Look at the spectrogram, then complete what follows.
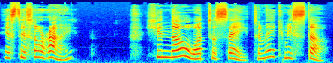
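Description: A woman's voice: extremely high pitch, animated, takes it slowly, fairly bright tone, no room sound, studio quality, pitched above the performer's own voice, exaggerated voice. A woman voicing a tender, teasing male angel lover in an audiobook, coaxing and fussily polite with endearments. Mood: gently teasing. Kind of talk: fan fiction audiobook character voice.

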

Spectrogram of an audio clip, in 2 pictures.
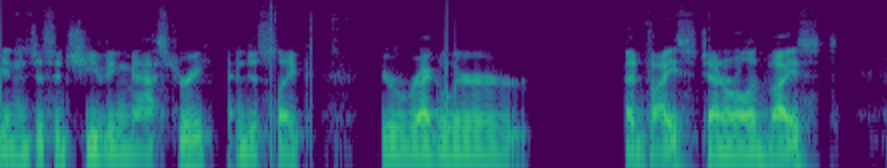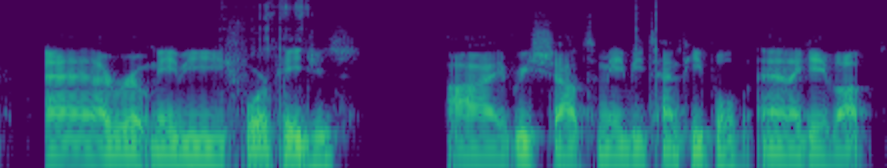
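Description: A man's voice: low voice, a little mellow. A young man in his twenties answering interview questions casually, rambling with many fillers and restarts. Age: 20s. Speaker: author and former college baseball player.

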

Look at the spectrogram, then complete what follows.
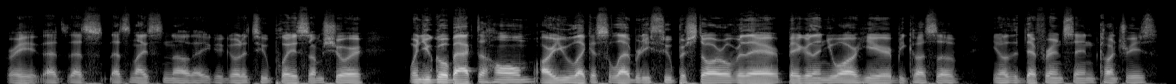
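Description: A man's voice: sits low, completely flat delivery, normal speed, a bit bright, clear, resonant tone, no room sound, clean studio sound. A man hosting a podcast, asking questions in a casual, loose way with free swearing. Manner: casual, swears freely, laughs often. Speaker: podcast host. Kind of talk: casual interview chat.

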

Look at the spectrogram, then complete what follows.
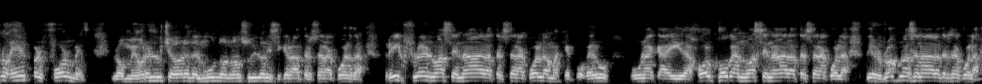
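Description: A man's voice: fairly high pitch, breathy edge, no room sound, dull audio. Passionate, emphatic man in an interview. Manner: passionate, emphatic, rambling with restarts. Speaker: guest, professional wrestler. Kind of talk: casual interview talk.

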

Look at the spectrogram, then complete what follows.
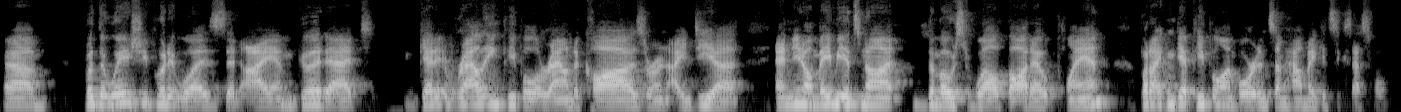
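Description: A man in his thirties, a startup co-founder answering podcast questions in a friendly, joking, relaxed way. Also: on the high side, normal speed, rough recording. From Canada. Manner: friendly, jokey, relaxed storyteller. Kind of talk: casual interview answers.

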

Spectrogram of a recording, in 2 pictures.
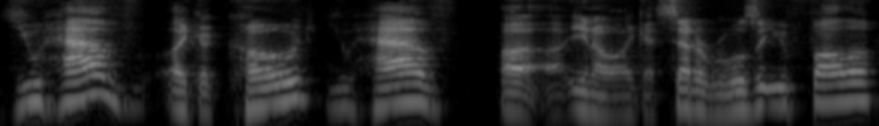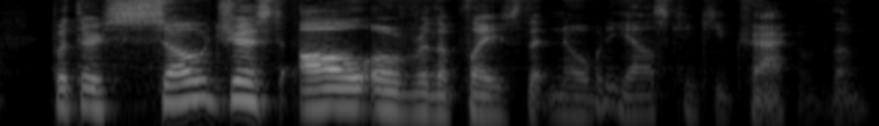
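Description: A man's voice: medium pitch, animated, normal speed, few pauses. A man hosting a casual tabletop gaming podcast, explaining his ideas and checking that others follow. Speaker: podcast host. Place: online voice call, recorded at own microphone.

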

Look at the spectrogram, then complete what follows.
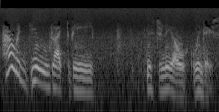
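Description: A scheming American wife in a seventies radio play. She is seductive and insistent, with sweeping, highly animated intonation. The sound is tinny, with a faint hiss. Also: slow pace, heavily acted. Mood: coaxing, probing. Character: scheming, seductive wife coaxing her lover toward murder. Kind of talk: 1970s radio drama acting. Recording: tinny, faintly hissy old radio broadcast.

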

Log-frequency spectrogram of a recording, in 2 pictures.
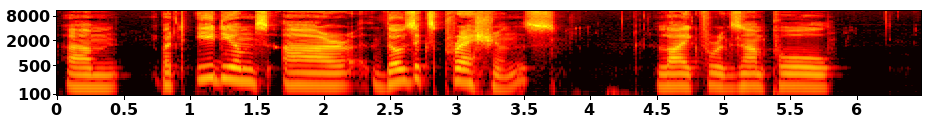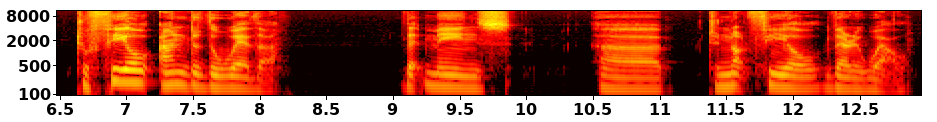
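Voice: mid-range voice, slow, darkish tone, no room sound, studio quality. An English teacher whose first language is Italian, speaking with an Italian accent in a plain-spoken, reflective podcast lesson, thinking aloud as they go.

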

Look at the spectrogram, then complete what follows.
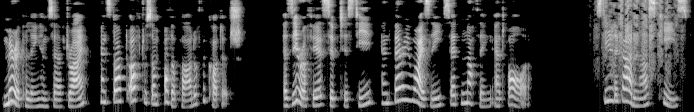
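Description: A woman's voice: fairly high pitch, lively intonation, slow, a little mellow. A woman reading a story aloud as scripted narration. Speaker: podfic reader.

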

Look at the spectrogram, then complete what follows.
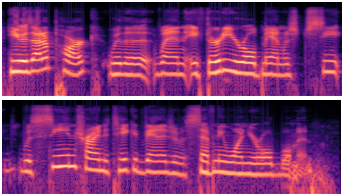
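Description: A woman's voice: mid-range voice, moderate pace, fairly bright tone, clear, resonant tone, no echo, studio quality. A woman co-hosting a sports talk show, chatting casually and giving her opinions as she recaps the news.

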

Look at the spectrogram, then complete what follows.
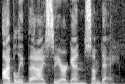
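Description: Slow, halting man. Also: medium pitch, a little hiss or hum. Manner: slow and halting, with simple sentences. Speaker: guest.

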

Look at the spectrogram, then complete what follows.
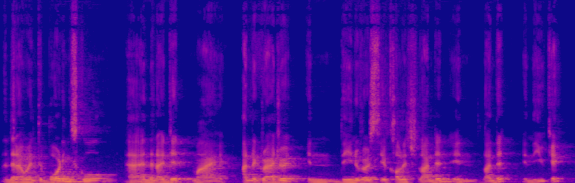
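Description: A man's voice: steady tone, fairly quick, hardly any pauses. A man from Malaysia in his thirties, a startup founder answering interview questions thoughtfully, with many fillers and tag questions. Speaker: startup founder and CEO guest. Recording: echoey room with long reverb, faint rumble.

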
